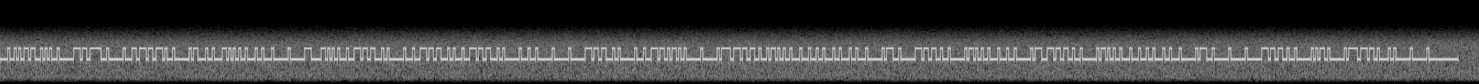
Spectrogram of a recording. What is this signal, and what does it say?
RTTY (45.45 baud, 850 Hz shift), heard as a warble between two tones, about 1650 Hz centre, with radio static. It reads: … TU HB4MRQ CQ CQ CQ CQ DE PD1Z PD1Z PD1Z PSE K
